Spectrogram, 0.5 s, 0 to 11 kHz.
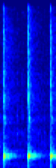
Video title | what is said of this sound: Camera IP 163eye, ca en fait des yeux ! | Ça sonne un petit peu creux.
